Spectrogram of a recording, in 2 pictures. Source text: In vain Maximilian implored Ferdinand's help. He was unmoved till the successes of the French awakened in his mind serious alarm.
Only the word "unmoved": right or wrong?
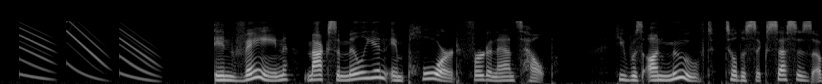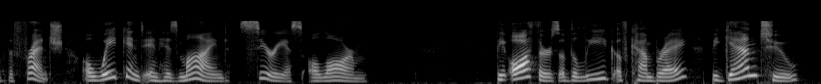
right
